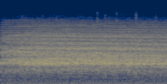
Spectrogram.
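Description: A large crowd at a college graduation at Texas Southern University in Houston cheers and screams wildly as a graduate accepts her diploma, in a dense, unbroken roar that stays loud and steady, with whoops rising above the din and no clear speech.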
